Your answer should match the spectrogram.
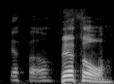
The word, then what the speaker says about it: Bithell: because i'm terrible with names how do i pronounce the last name bethel thank you see this just goes to show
